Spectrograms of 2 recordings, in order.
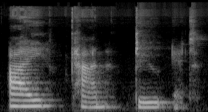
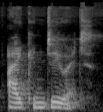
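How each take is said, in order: First: The word can has a full, strong vowel. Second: The word can has a weak schwa vowel. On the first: The speaker calls it wrong. "I would never say it like this in real life" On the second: The speaker calls it right. "In real life, I would say, ... because we're not stressing the word can"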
